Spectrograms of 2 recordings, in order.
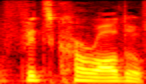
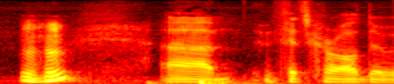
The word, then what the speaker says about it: Fitzcarraldo: Fitzcarraldo is how the people in the Amazon pronounce it, Spanish. That's how it would be kind of spoken, I guess.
